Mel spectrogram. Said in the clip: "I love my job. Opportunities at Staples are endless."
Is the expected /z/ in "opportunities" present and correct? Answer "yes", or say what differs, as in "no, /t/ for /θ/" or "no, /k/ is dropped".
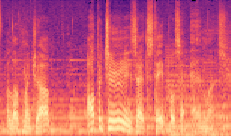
yes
